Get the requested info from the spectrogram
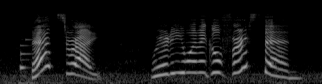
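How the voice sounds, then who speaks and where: At a moderate pace, a put-on character voice comes out squeaky and extremely high in pitch. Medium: video game. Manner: chirpy, teasing.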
